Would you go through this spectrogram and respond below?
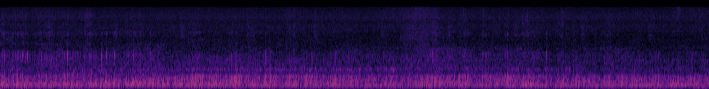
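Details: Ragdoll kittens raised indoors without cages at a home cattery in central Kansas. A steady, low rumbling purr runs unbroken throughout, with faint soft rustles above it.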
